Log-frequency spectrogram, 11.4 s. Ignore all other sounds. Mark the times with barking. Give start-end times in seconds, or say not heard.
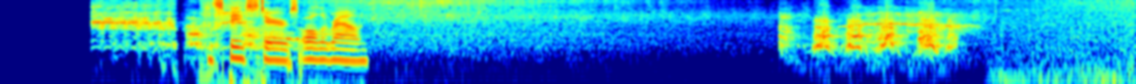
1.9-3.4, 7.8-9.6.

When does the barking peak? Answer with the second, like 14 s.
9 s.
